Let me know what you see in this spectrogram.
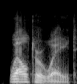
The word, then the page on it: welterweight: American English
